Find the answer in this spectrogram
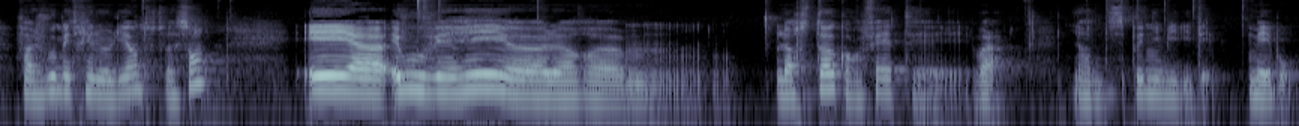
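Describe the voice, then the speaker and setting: A woman's voice: lowish voice, a little mellow. A woman vlogger chatting casually through a craft kit unboxing, hesitant and searching for words with many fillers.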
